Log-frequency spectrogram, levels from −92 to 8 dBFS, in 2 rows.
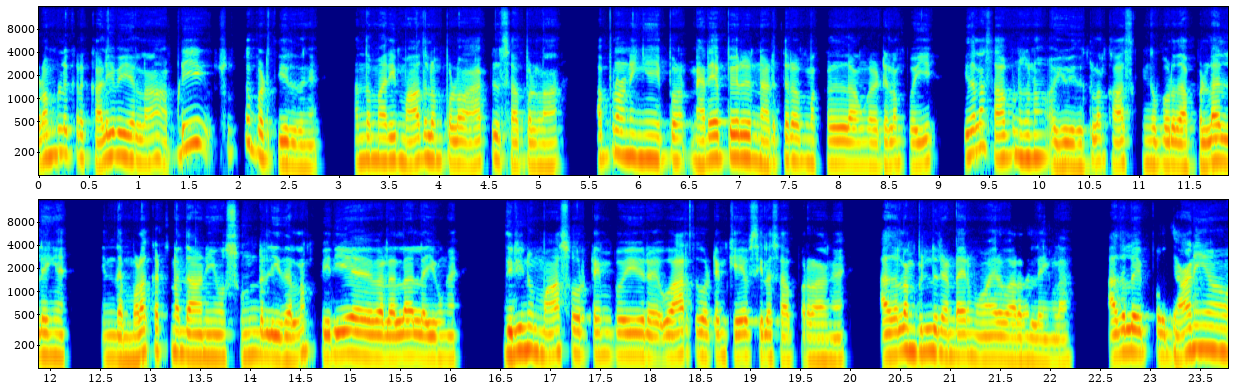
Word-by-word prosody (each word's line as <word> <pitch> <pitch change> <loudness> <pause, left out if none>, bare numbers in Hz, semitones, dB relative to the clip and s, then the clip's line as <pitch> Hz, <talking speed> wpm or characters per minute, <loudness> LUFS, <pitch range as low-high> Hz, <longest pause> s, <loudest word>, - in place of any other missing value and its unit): உடம்புல 180 +4 0
இருக்கிற 175 -3 -5
கழிவையெல்லாம் 160 -1 +1
அப்டியே 210 - 0 0.3
சுத்தப்படுத்திருதுங்க. 165 - -2 0.4
அந்தமாரி 155 0 0
மாதுளம்பழம், 145 -2 0
ஆப்பிள் 145 +3 -3
சாப்பிட்லாம். 130 0 -3 0.4
அப்புறம் 180 +2 -1
நீங்க 165 -1 +2
இப்போ 160 -1 -2 0.2
நிறைய 160 +4 +4
பேரு 170 -1 +6 0.2
நடுத்தர 145 +3 -2 0.2
மக்கள் 140 0 -2 0.2
அவுங்கள்ட்டயெல்லாம் 135 +1 -3
போயி, 130 +1 0 0.4
இதல்லாம் 210 +5 0
சாப்பிடன்னு 165 +1 +1
சொன்னா, 170 0 +1
ஐயோ! 130 0 +1
இதுக்குல்லாம் 145 +5 -4
காசுக்கு 135 +1 -4
எங்க 140 - -1
போறது? 135 -1 +3
அப்பி்ட்லாம் 130 +4 +2
இல்லேங்க. 145 -1 +1 0.5
இந்த 135 -1 0
முளக்கட்ன 160 +3 0
தானியம், 140 -1 +1
சுண்டல் 140 0 -1
இதெல்லாம் 130 +6 0
பெரிய 145 +2 +3 0.3
விலலாம் 135 +1 +4
இல்ல. 135 - +2
இவுங்க 130 0 -3 0.5
திடீர்ன்னு 165 +3 +5
மாசம் 155 +2 -1
ஒரு 150 - -4
டைம் 145 0 -2
போயி 145 0 +2 0.2
அ - - +1
வாரத்துக்கு 145 +1 +2
ஒரு - - -9
டைம் 140 0 -2
கேஎப்ஃசில 140 0 +1
சாப்பிட்றாங்க. 125 -1 -2 0.5
அதெல்லாம் 160 +4 +3
பில்லு 160 0 +2
இரண்டாயிரம், 140 -1 0
மூவாயிரம் 130 0 0
வர்றது 125 0 0
இல்லேங்களா! 120 -1 -3 0.5
அதுல 160 +3 +5
இப்போ 155 -2 -8 0.2
தானியம் 170 +2 +2
145 Hz, 145 wpm, -20 LUFS, 135-165 Hz, 0.5 s, பேரு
